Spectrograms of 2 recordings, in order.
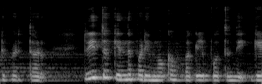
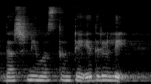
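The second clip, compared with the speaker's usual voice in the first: ordinary delivery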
